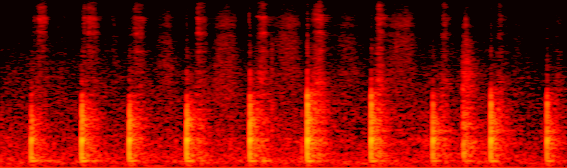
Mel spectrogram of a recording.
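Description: Pencil drawing on paper: about ten short, quick strokes in a steady rhythm, two or three a second, faint.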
